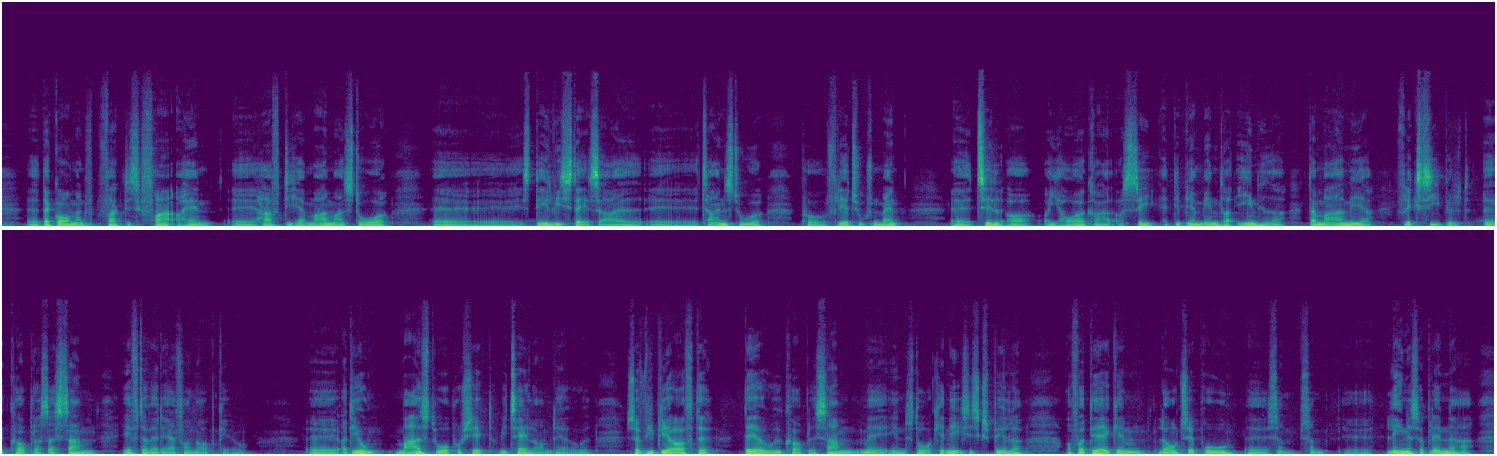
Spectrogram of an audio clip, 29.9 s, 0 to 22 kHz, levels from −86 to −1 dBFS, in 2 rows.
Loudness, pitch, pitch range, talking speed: -27 LUFS, 100 Hz, 90-115 Hz, 165 wpm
